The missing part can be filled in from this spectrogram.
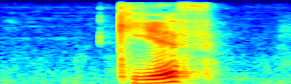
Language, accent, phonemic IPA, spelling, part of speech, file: German, Austria, /ˈkiː.ɛf/, Kiew, proper noun, De-at-Kiew.ogg
- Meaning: Kyiv (the capital city of Ukraine)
